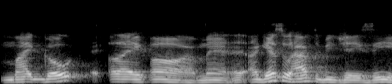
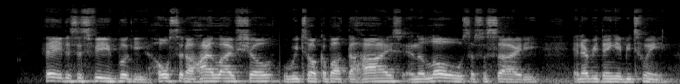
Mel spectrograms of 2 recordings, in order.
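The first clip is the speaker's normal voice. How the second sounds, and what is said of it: Polished radio host voice. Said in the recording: “I love your radio voice”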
